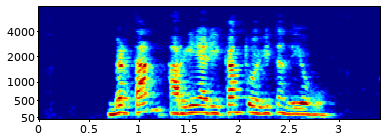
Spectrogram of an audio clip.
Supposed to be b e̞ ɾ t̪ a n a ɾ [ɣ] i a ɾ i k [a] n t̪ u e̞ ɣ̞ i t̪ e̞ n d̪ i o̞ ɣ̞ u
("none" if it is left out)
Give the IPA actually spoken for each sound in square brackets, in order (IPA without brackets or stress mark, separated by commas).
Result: ɣ, a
